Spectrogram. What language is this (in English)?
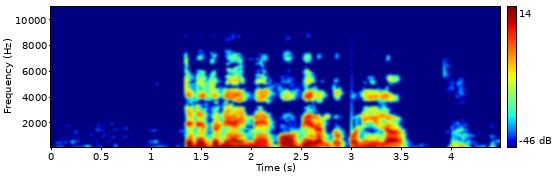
Od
